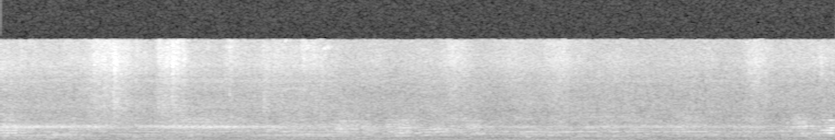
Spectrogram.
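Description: Faint room tone: a low, steady hiss with no distinct sound.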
